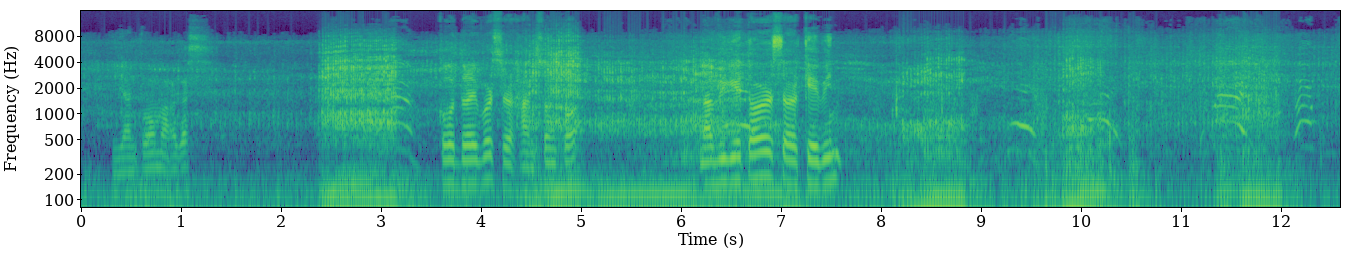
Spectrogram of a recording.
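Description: An off-road vehicle's engine rumbles and revs as it climbs a dirt slope.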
